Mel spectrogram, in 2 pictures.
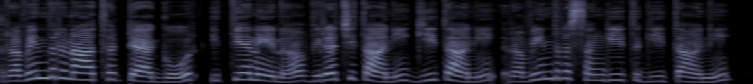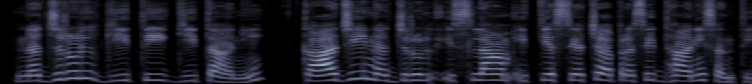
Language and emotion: Sanskrit, neutral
